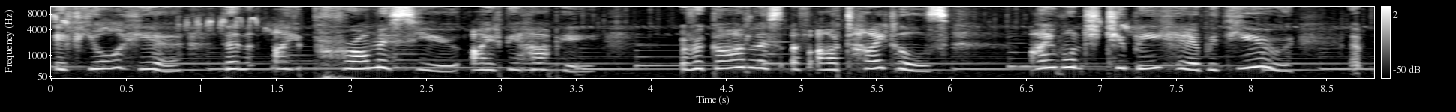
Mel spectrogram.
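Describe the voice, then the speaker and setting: A woman plays a young princess in an audio drama, gentle and sincere. Her voice is high and her delivery slow and earnest, with music clearly audible behind her. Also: exaggerated voice. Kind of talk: fan audio drama acting.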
